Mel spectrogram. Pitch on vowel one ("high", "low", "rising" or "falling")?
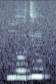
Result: low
